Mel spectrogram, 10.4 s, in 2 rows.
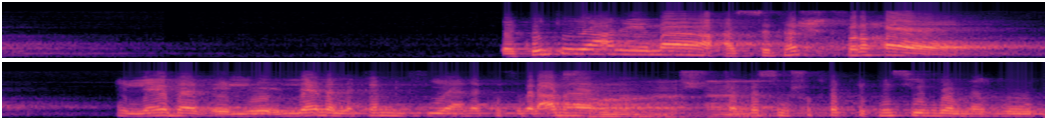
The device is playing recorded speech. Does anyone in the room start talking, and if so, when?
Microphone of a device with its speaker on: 8.0 s

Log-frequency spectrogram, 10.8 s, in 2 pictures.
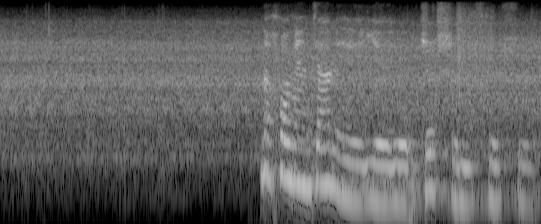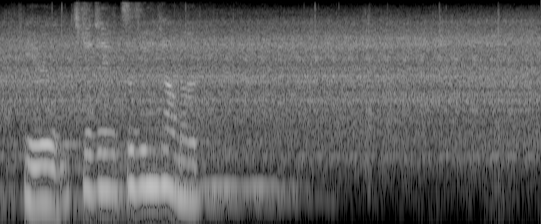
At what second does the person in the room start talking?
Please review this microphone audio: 2.6 s

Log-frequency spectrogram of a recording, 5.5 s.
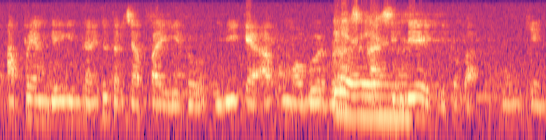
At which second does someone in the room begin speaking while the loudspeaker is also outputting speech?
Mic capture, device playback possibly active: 3.4 s

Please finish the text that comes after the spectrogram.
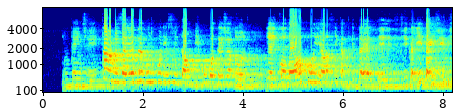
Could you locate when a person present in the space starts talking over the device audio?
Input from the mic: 0.4 s

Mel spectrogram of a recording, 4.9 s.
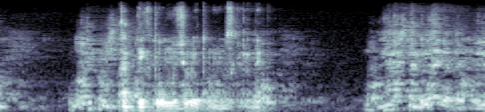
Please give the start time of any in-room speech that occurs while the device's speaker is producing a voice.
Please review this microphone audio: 1.2 s

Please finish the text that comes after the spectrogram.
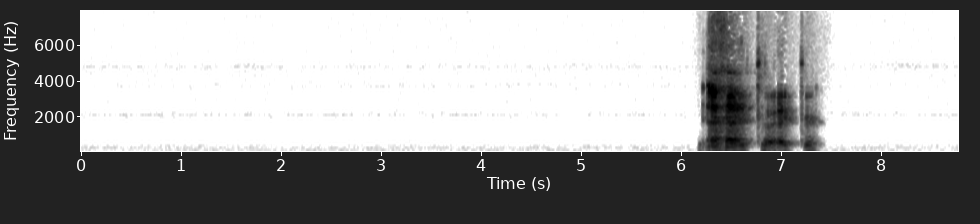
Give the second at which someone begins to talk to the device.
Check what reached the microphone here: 6.2 s

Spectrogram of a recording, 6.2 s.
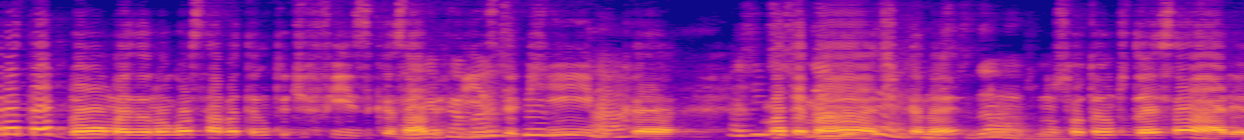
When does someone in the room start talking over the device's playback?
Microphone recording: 1.9 s

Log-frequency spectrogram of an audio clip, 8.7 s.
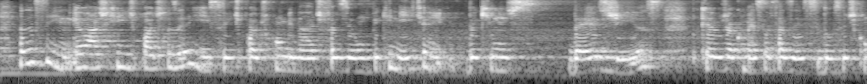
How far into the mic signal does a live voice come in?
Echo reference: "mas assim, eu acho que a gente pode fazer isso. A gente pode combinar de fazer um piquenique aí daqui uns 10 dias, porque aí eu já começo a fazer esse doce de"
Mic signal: none

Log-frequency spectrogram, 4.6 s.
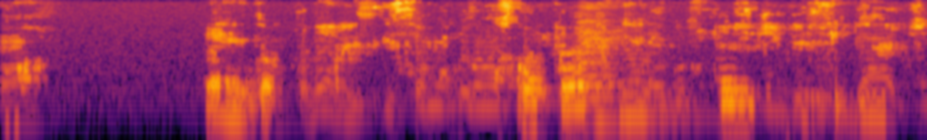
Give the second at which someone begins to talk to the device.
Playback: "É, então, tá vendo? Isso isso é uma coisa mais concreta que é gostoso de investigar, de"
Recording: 2.8 s

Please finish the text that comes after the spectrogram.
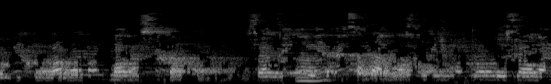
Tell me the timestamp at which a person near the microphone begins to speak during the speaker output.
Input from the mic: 3.0 s

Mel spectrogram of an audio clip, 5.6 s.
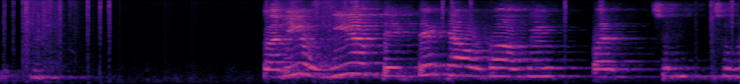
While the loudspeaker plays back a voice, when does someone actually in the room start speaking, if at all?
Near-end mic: none

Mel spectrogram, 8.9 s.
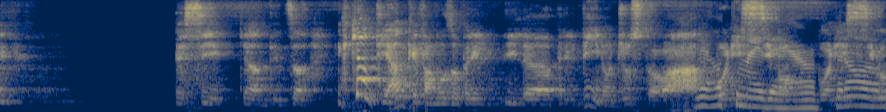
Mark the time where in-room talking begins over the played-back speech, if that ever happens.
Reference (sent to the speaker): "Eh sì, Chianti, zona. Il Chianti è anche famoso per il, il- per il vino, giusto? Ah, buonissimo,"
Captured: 6.9 s

